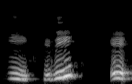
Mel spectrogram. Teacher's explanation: जीभ के आगे वाले भाग से बोला जा रहा है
